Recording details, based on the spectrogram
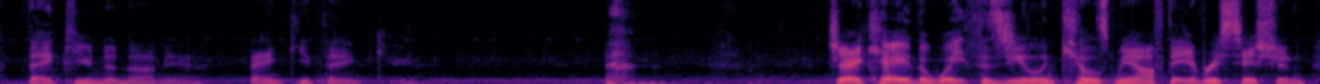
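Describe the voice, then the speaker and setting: A man's voice: medium pitch, normal speed, long pauses, soft background music. A man hosting a casual livestream and answering viewer comments, rambling a little with fillers, self-corrections and frequent laughs. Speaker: streamer host.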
